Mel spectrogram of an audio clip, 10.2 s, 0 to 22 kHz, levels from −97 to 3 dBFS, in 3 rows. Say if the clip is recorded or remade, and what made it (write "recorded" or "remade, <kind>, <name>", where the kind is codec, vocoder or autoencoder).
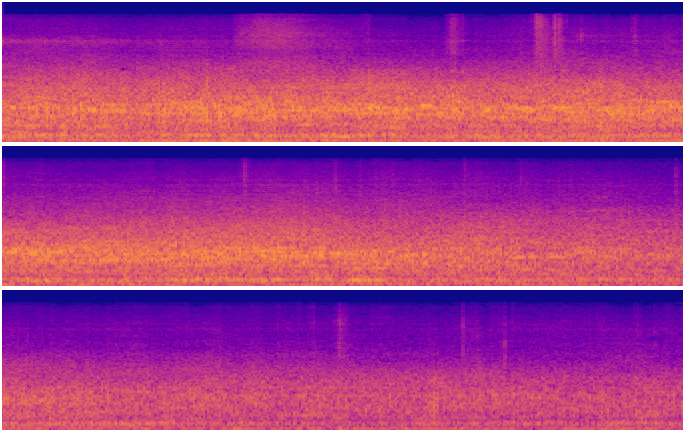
remade, codec, SNAC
